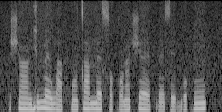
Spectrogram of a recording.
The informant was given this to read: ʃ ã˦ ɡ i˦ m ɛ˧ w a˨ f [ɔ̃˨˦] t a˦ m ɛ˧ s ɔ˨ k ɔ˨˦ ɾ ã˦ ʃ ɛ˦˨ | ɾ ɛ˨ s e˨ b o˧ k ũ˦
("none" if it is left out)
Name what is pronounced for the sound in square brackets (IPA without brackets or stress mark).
ɔ̃˨˦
